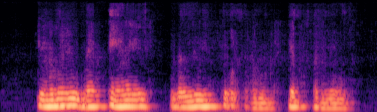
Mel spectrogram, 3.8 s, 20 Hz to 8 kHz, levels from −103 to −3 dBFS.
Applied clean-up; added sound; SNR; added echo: neural mask model DeepFilterNet 3.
